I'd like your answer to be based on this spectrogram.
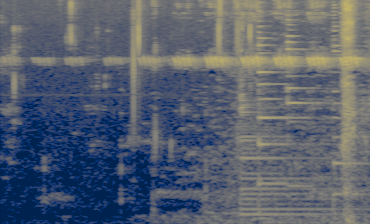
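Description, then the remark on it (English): Campfire ambience with a steady, high-pitched cricket chirp running throughout, scattered crackling pops, and a fuller layer of sustained tones swelling in during the second half. “Oh, you want me to turn up the campfire sounds?”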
